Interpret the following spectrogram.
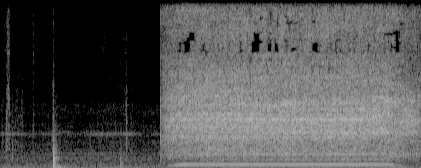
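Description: Cordless rotary electric scissors' motor spinning its circular blade: a click about half a second in, then the motor starts up about a second and a half in, runs with a steady whine, and cuts off near the end.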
